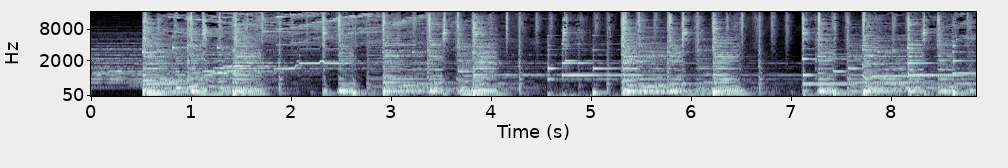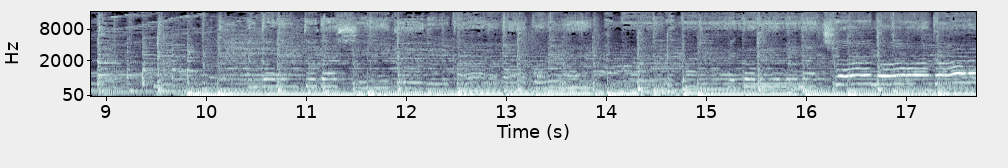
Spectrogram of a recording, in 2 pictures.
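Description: A pop song plays on a radio show, loud and upfront, opening with bright chiming synth notes and rhythmic hits, then a full beat and bass kick in around ten seconds, carrying steadily with no talking over it.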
